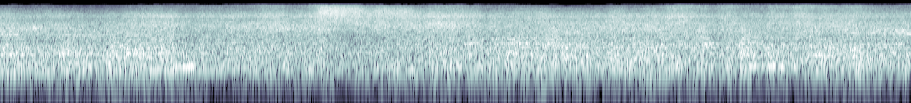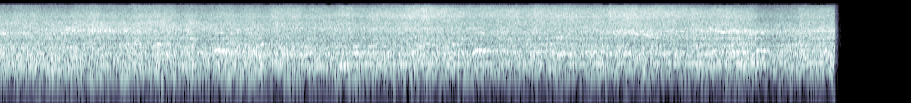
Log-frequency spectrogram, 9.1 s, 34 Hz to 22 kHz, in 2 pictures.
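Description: Keihan 6000-series electric train running along the platform close by: a loud, steady rumble of wheels and running gear with faint steady tones over it. It cuts off abruptly near the end.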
